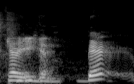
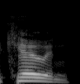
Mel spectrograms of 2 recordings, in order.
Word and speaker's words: Keoghan: I think it's Keegan. No, it's not. It's Barry Keoghan. Keoghan. I just know the G and the H is like kind of silent.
